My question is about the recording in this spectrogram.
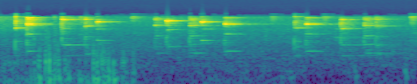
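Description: Faint, irregular high-pitched clinks and pings, several each second, each with a brief ringing tone.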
